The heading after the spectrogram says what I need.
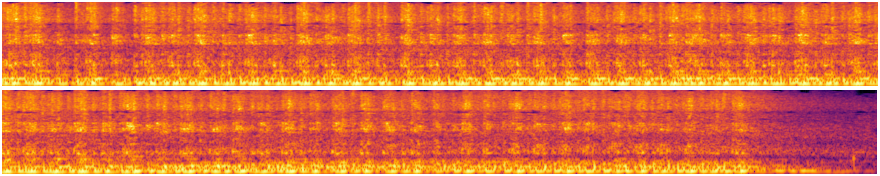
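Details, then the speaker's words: Engine with a weird miss at idle; the same coils and coil extension harness gave this problem before, and a return-line fitting leaked from a wrong o-ring. Loud, lumpy, stumbling running that never smooths out. Suspected misfire, cause unconfirmed. "we're having like some weird uh Miss just doesn't sound right at all couldn't figure out what it was"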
